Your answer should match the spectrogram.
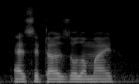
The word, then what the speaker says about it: acetazolamide: metabolic acidosis right so acid acetazolamide that's how you pronounce that uh causes alkalosis of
